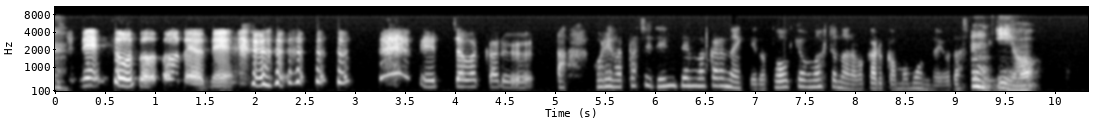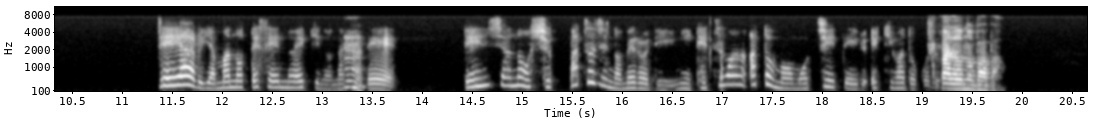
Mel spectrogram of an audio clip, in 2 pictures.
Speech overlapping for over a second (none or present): none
